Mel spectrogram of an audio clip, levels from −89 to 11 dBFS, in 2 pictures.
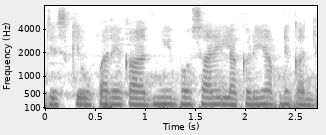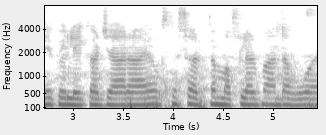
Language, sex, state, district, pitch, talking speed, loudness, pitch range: Hindi, female, Chhattisgarh, Sarguja, 185 Hz, 220 wpm, -40 LUFS, 180-195 Hz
